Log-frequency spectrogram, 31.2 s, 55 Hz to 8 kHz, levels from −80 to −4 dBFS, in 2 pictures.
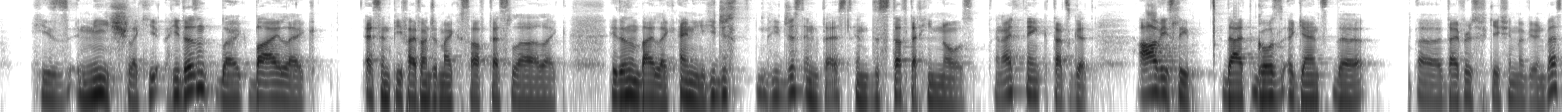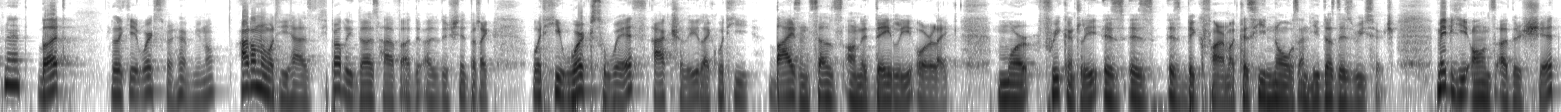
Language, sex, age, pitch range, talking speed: English, male, 20-39, 95-115 Hz, 200 wpm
